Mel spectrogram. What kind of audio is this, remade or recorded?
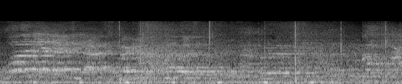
remade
